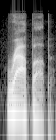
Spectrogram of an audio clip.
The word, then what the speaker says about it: wrap up: Wrap up. Wrap up. Connect the final sound in wrap smoothly to up wrap up.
